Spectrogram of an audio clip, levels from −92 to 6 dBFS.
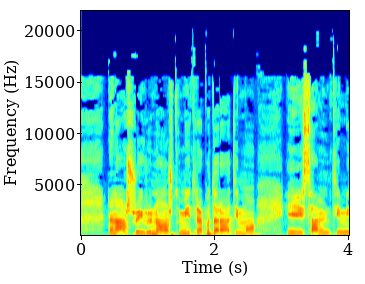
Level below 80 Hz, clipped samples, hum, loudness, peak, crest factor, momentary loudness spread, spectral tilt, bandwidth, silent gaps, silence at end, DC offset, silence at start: -30 dBFS; under 0.1%; none; -17 LUFS; 0 dBFS; 18 dB; 8 LU; -2.5 dB/octave; 19.5 kHz; none; 0 s; under 0.1%; 0 s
